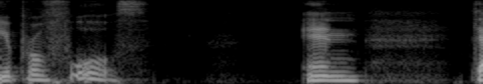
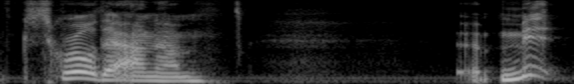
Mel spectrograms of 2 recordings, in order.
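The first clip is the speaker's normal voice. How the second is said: ordinary talk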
